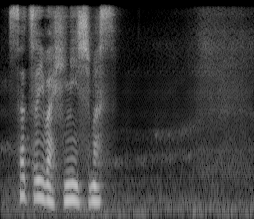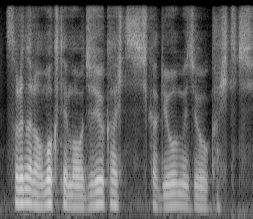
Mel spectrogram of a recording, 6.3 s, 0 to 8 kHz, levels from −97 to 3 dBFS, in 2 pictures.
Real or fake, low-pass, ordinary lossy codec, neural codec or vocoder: fake; 7.2 kHz; none; codec, 24 kHz, 1.2 kbps, DualCodec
